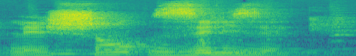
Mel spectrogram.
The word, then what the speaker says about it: Champs-Élysées: Si, no se pronuncia la P. Les Champs-Élysées.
